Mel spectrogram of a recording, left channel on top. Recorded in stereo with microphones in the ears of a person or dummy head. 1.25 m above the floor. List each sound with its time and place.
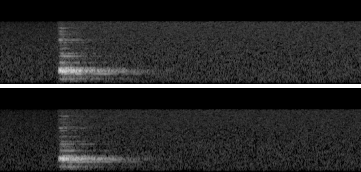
0.6 s a cowbell: 65° left (ahead or behind), 5.5 m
